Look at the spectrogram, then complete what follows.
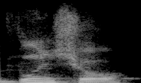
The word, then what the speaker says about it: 文章: That is a very, very long history, and I changed the pronunciation starting from. When I was young, the parents called me using the same Chinese character, but I changed my name to Bunsho when I was a high school student.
